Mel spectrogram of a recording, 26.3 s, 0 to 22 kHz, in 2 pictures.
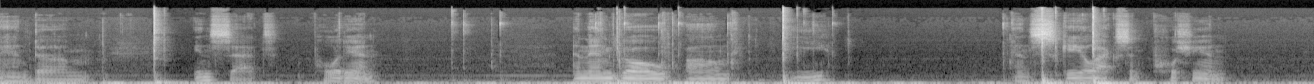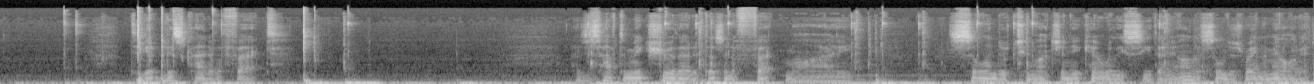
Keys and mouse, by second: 1.6 i, 5.3 middle click, 7.9 e, 10.6 s, 14.6 a, 14.8 Tab, 16.2 a, 19.4-23.9 middle drag, 23.9 middle click.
